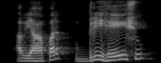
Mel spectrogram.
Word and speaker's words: गृहेषु: अब यहाँ पर गृहेषु, अब इसको अगर ग्रहेषु पढ़ेंगे तो गलत हो जाएगा। इसको गृहेषु इस तरह से री का उच्चारण करें।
